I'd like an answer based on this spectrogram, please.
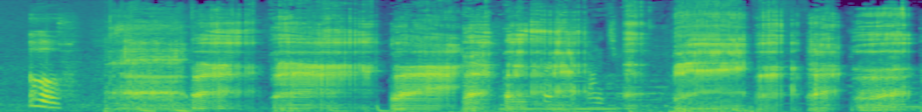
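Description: A run of loud, drawn-out, deliberate burps, one after another with brief pauses. Repeated belching.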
